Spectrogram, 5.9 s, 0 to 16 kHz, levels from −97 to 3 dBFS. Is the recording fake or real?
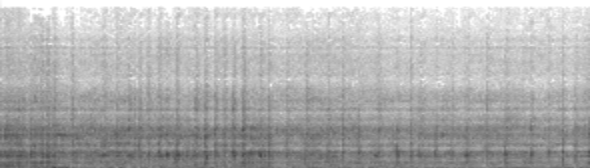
fake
